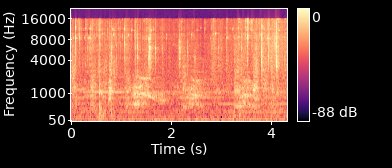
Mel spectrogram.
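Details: Duke, a very friendly but highly energetic dog with little training, whining excitedly while greeting and jumping up; soft wavering whimpers rise and fall in short bursts, with a person calling him over and telling him not to jump.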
